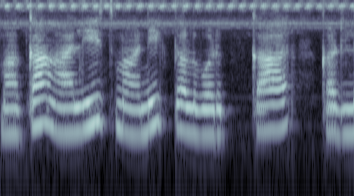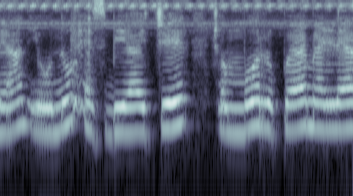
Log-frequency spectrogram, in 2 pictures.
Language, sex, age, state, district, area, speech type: Goan Konkani, female, 18-30, Goa, Quepem, rural, read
